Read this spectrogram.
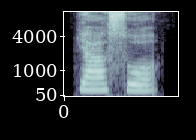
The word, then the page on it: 压缩: yā suō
